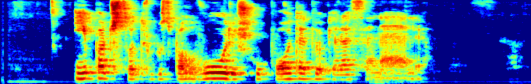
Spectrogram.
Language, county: Lithuanian, Kaunas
